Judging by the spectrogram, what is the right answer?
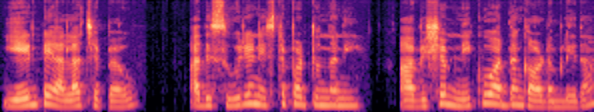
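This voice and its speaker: A woman's voice: fairly high pitch, fairly quick, warm tone, no echo, lightly acted. A woman reading nosy, teasing hostel girlfriends. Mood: curious, teasing. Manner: prying, teasing questions. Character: chatty young women hostel friends, teasing and curious.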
